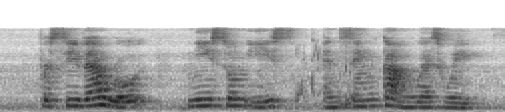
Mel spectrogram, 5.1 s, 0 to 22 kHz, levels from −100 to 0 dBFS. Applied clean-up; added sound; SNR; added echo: none; Splash, splatter; 18 dB; reverberation time 0.2 s.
